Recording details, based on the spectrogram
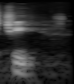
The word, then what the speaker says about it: Pixel Qi: It's called Pixel Qi. P I X E L Q I, but the pronunciation is Chi.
